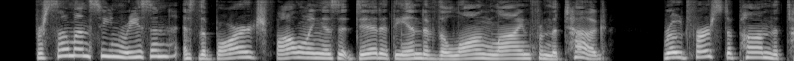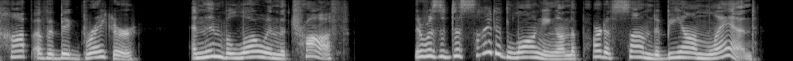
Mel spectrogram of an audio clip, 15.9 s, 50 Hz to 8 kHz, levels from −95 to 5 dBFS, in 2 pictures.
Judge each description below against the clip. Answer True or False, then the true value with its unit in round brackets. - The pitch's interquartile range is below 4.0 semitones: False (5.5 semitones)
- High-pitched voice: True (220 Hz)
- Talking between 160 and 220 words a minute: True (190 wpm)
